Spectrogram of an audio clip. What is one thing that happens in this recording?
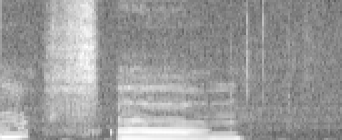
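A woman speaks close to a microphone, drawing out her words.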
